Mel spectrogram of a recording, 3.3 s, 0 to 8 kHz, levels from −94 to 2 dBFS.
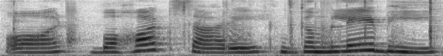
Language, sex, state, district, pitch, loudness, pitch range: Hindi, female, Chandigarh, Chandigarh, 240 Hz, -15 LUFS, 225-275 Hz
